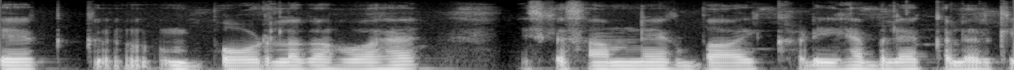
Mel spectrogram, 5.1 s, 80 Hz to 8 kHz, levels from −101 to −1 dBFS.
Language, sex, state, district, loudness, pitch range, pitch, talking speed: Hindi, male, Uttar Pradesh, Saharanpur, -17 LUFS, 105-110 Hz, 110 Hz, 175 wpm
